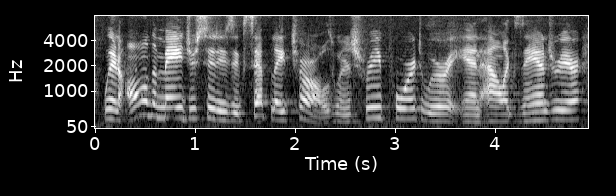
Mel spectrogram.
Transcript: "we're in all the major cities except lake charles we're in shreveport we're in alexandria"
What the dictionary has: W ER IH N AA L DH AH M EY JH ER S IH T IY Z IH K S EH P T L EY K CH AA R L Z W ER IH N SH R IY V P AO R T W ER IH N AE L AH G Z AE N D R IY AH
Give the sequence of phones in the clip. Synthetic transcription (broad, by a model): W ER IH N AA L DH AH M EY JH ER S IH T IY Z IH K S EH P T L EY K CH AA R L Z W ER IH N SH R IY P AO R T W ER IH N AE L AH G Z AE N D R IY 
